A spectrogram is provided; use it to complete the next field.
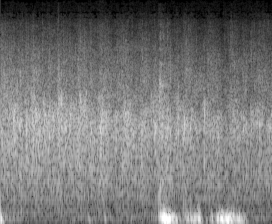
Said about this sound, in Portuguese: Dê salve de palmas a Jesus, as pessoas é que são importantes.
